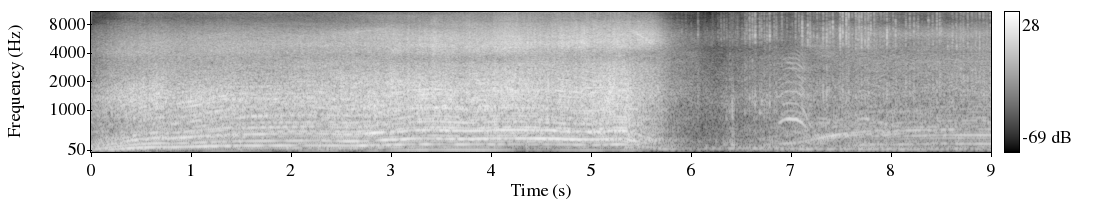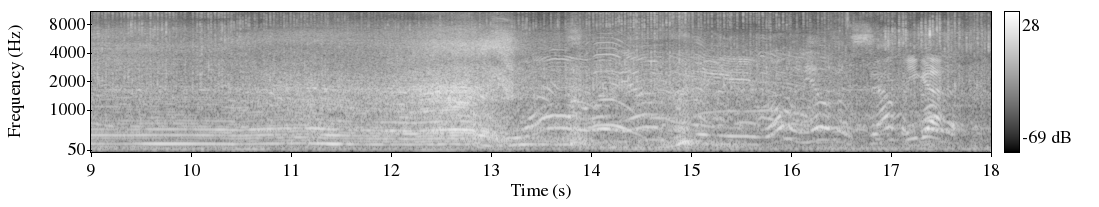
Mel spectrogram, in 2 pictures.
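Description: Drag racing car engines at full throttle, very loud. The first starts suddenly and rises in pitch for about five seconds before cutting off. After a short gap a second engine runs at a steadier pitch for about six seconds.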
